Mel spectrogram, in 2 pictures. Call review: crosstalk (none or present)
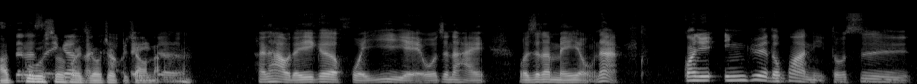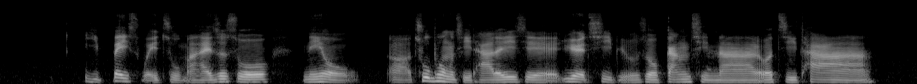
present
